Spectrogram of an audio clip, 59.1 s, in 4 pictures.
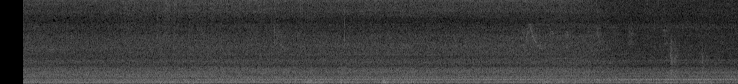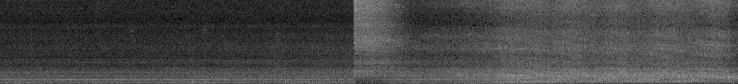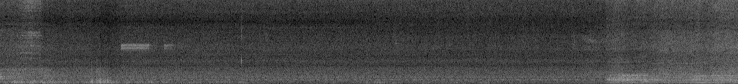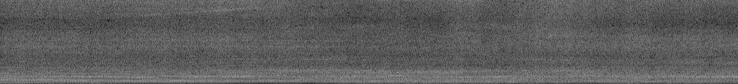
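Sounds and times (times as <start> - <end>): passing train rushing rumble: 0.5 - 59.0
railcar engine humming: 0.5 - 59.0.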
